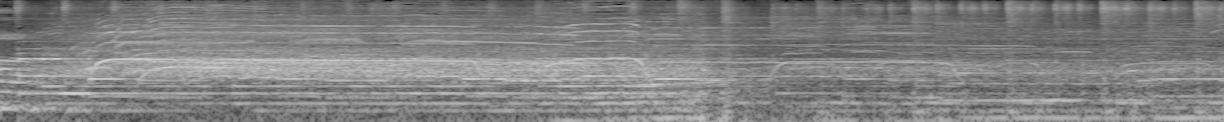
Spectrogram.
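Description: A live pop-rock band opening a song in an arena: held keyboard chords, with a bass line joining about halfway. Scattered whoops and cheers from the crowd rise over the music.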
